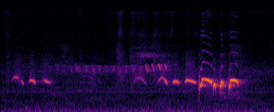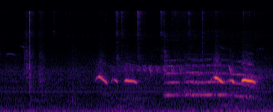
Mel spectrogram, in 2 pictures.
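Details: Zebra dove, kept and trained as a frequent singer, repeating several rolling cooing phrases of quick mellow notes, with one loud rattling burst partway through, sharp clicks, and higher chirps from other birds in the background.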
